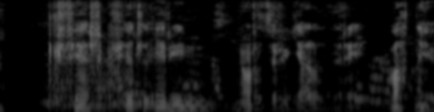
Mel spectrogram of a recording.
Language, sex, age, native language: Icelandic, male, 18-19, Icelandic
